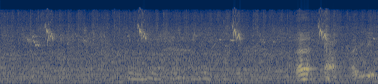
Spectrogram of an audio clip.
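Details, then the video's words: Female house sparrow at Valparai uttering brief high chirps about every one and a half seconds, then a lower, denser burst of notes near the end over faint background noise. "Chirpping sound of a Female House Sparrow"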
